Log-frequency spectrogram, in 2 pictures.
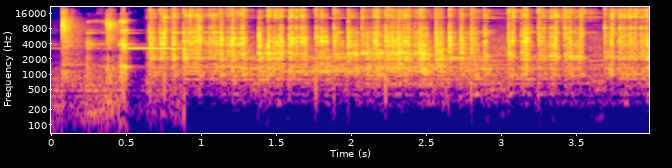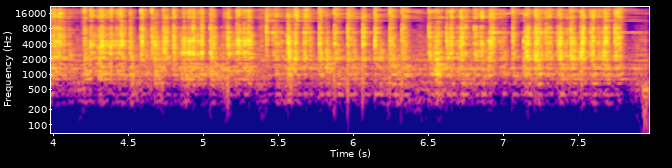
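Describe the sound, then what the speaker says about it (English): A chipping hammer knocks and scrapes slag and dross off welded steel for a fireplace grate, giving a continuous loud metallic rasping and rattling with rapid irregular impacts, close by. "that comes off really easy with a chipping hammer"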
